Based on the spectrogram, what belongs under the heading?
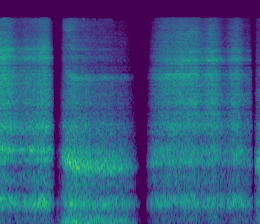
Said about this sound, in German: Haltet euch mal die Nase zu, so, und jetzt spitzt die Lippen, so als wenn ihr pfeifen wollen würdet. So, und jetzt nur noch atmen durch die gespitzten Lippen.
